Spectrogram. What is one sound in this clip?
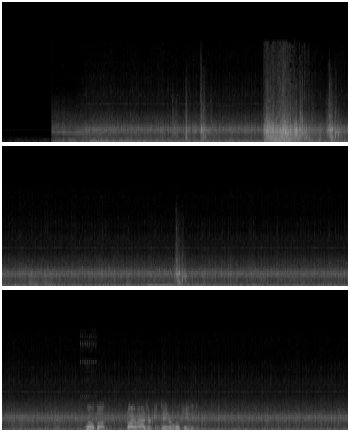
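A small remote-control drone whirs steadily as it rolls across a hard floor.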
